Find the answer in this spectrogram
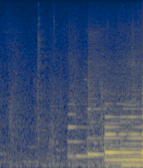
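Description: Instrumental music starts about a second in after a quiet moment: held, steady notes on a keyboard instrument that build into fuller chords and grow louder.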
